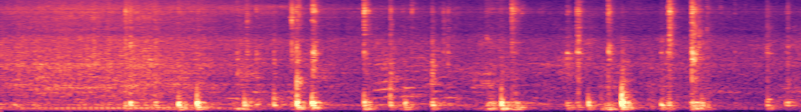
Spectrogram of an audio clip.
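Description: Steel pliers clicking and scraping on the nuts and metal casing of a table fan motor while the housing nuts are loosened, with a short grating rattle at the start and then irregular sharp metallic clicks and knocks.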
